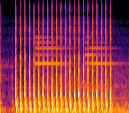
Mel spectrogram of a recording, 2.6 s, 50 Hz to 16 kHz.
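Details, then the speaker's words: 2005-09 Ford Mustang, on turning on the car: rapid, even knocking behind the dashboard, about eleven pops a second, likely from the faulty AC floor door actuator motor behind the HVAC unit. "noise if so that is likely the floor door actuator for the AC don't be scared"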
